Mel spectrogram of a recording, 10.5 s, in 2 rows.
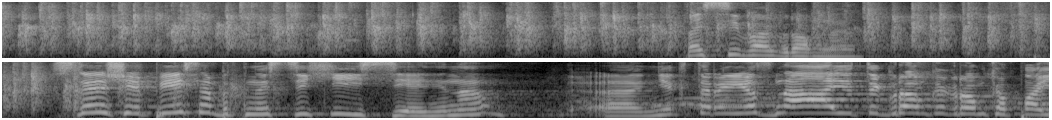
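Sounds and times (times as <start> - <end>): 
enthusiastic audience applause: 0.0 - 6.5
speech: 3.4 - 4.4, 5.6 - 10.4.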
